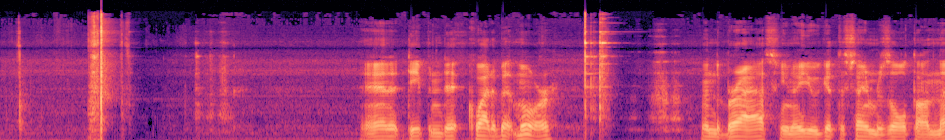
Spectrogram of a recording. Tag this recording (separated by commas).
Tools, Speech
